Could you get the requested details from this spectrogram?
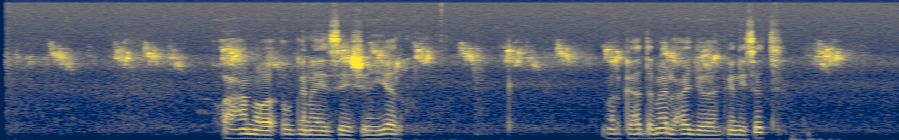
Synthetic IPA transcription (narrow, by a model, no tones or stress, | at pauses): wɑħɑːnɐwɑːʔɔrɡɐnajsɛʃɔnjal | mɐrkʰɐhɐd̪ːɐmɛːlwɑħɑjt͡ʃɔːɣaːŋkʰɐniːsɐd̪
